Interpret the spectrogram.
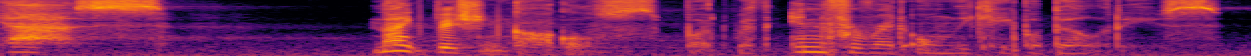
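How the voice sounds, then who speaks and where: A woman's voice: medium pitch, steady tone, normal speed, whispered, lightly acted. A woman playing a tense, protective survivor who gives firm, clipped instructions in an audio drama. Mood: hushed, careful. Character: tense, commanding woman protecting her companions in disaster.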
